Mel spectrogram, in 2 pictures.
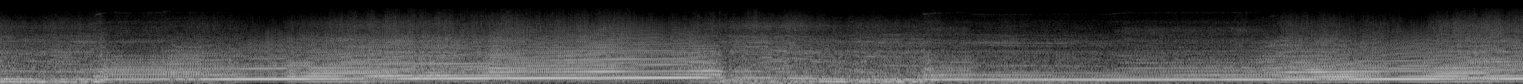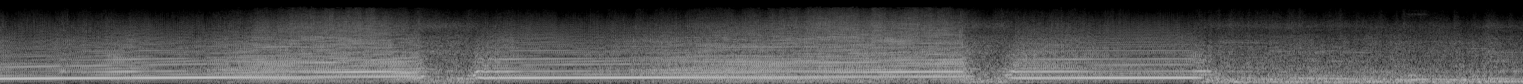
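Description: BMW M1 Procar's racing straight-six heard from inside the cockpit, pulling hard with its note climbing through the gears, broken by quick upshifts about two-thirds of the way in and again near the end. The engine eases off about a quarter of the way in, and drops away again just before the end as the driver lifts.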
